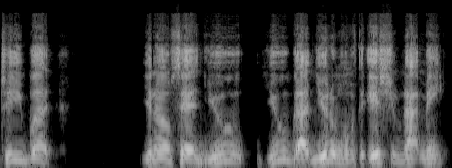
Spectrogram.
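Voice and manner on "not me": ordinary talk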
